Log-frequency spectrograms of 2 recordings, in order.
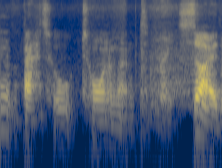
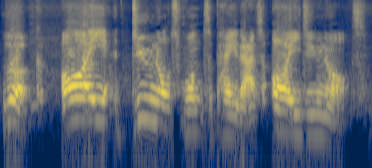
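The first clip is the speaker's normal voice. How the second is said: louder, slow, firmly refusing; indignant loud shopper; 4 semitones higher, 8 dB louder, slower than usual. Pretend. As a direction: put your foot down, loud and slow. Improv shopper refusing to pay.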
